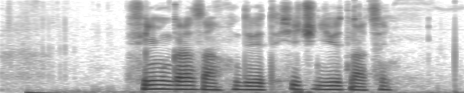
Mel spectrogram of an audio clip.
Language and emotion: Russian, neutral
